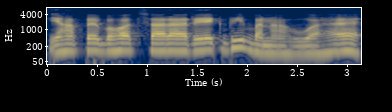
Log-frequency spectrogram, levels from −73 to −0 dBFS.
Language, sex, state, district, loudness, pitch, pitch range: Hindi, male, Jharkhand, Palamu, -19 LUFS, 135 Hz, 125-140 Hz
